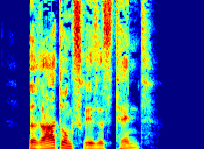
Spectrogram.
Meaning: resistant to advice
- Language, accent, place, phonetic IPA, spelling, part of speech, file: German, Germany, Berlin, [bəˈʁaːtʊŋsʁezɪsˌtɛnt], beratungsresistent, adjective, De-beratungsresistent.ogg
